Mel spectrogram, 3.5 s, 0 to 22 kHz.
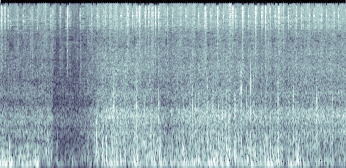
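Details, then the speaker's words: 1993 Lexus LS 400 V8 idling after DIY ignition tune-up: pressing the cover over the cam sprocket area causes electrical arcing ticks, stumbling and near-stalling misfire; intermittent short, source unknown. "you can hear when this goes down there's there's there's a definitive electrical arcing set that occurs this is causing yeah you hear that ticking that electrical ticking that happens when you push this down the engine starts to die"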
